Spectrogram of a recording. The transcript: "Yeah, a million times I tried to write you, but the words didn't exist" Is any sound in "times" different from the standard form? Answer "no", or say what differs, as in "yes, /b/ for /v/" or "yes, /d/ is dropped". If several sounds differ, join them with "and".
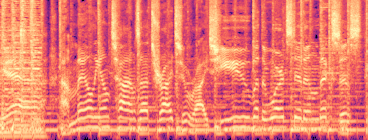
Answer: no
